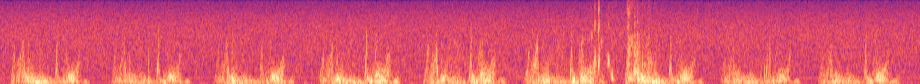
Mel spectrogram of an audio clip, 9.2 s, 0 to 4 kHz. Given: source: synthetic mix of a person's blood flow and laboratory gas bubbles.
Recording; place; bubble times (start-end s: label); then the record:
Doppler ultrasound of blood flow; precordium
5.87-6.18 s: bubbles
6.25-6.59 s: bubbles
From the record:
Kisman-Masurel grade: 212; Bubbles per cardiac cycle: several, 3 to 8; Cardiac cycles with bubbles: 1 to 10%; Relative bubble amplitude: moderate (0.250 to 0.450); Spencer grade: 1 (occasional bubble signal discernible with the cardiac motion signal, with majority of cardiac periods free of bubbles); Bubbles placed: only in the low amplitude regions of the cardiac cycle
